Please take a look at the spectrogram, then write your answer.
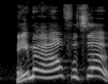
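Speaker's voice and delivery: loud talking. Testing mic levels after being asked to talk a little loud: talking loudly. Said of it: "just talk a little loud".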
